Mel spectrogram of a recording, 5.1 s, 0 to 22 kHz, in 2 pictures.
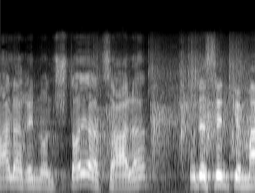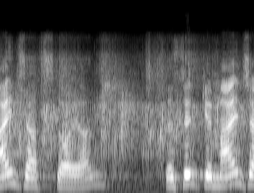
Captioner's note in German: Beifall CDU und BÜNDNIS 90/DIE GRÜNEN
